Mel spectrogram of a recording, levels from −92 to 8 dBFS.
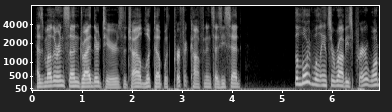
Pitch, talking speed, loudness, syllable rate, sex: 145 Hz, 215 wpm, -19 LUFS, 5.7 syllables/s, male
